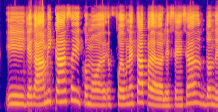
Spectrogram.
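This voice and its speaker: With a Venezuelan accent, a woman speaks at a moderate pace in a high, bright and sharp voice with ordinary pitch variation against a quiet background. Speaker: AA member sharing story. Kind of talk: testimony. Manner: hesitant, many fillers.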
